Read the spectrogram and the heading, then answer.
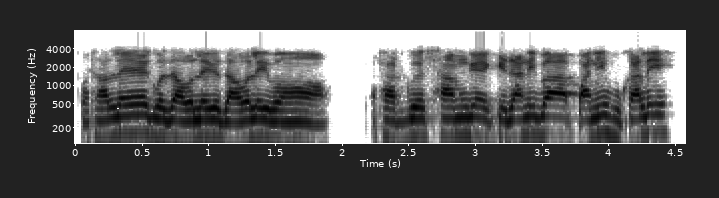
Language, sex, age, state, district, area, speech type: Assamese, male, 18-30, Assam, Dhemaji, rural, conversation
